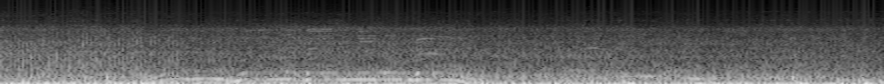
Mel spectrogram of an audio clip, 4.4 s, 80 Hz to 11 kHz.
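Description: Scania 114 truck's diesel engine running hard under load as it drags a weight-transfer pulling sledge, a loud, steady, deep drone.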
